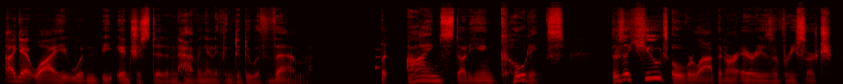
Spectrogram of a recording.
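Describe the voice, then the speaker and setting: A man's voice: low-pitched, wildly swooping pitch, brisk, heavily acted. A man playing a disgruntled, jealous researcher in a video game, curt, defensive and grumbling. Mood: aggrieved. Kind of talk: video game character dialogue.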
